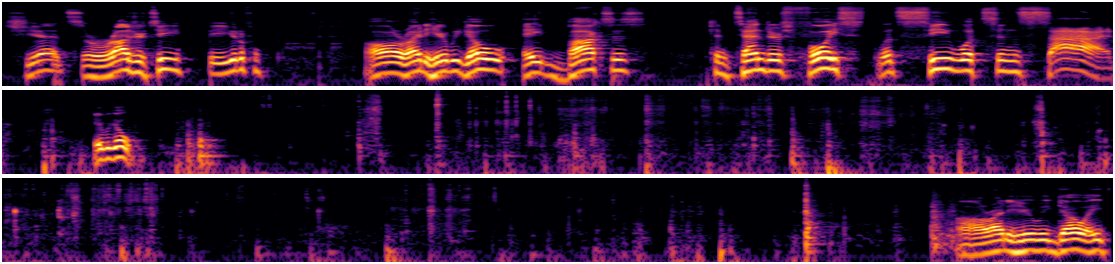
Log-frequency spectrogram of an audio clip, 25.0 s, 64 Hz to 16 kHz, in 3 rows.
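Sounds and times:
foil packs rustling: 11.0s - 21.4s
plastic wrap tearing and crinkling: 11.0s - 21.4s.

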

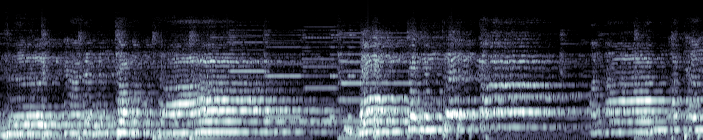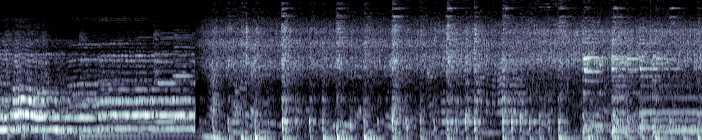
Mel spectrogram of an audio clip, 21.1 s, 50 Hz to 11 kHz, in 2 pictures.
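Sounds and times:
song with wavering sung melody: 0.0s - 21.0s
sizzling noise: 13.4s - 21.0s.

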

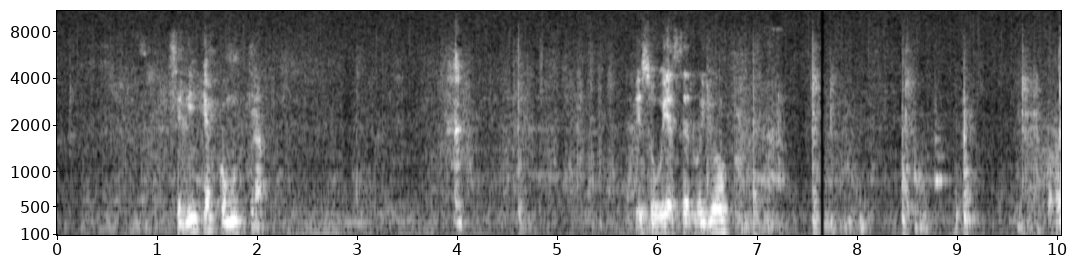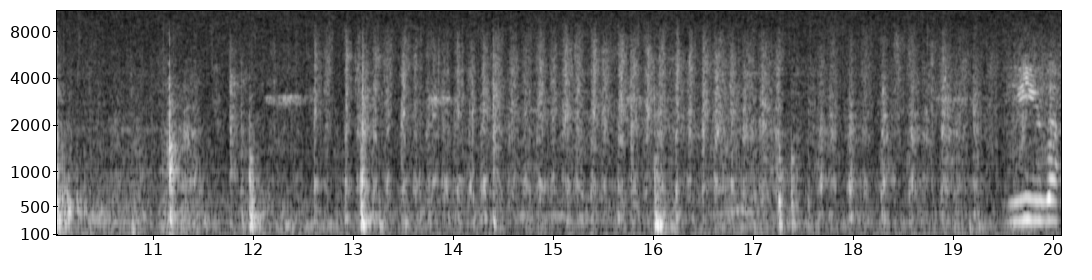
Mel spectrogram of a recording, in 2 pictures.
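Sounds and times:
shoe shining rubbing strokes: 3.9s - 5.9s, 10.9s - 20.0s
knocks: 6.5s - 12.2s.

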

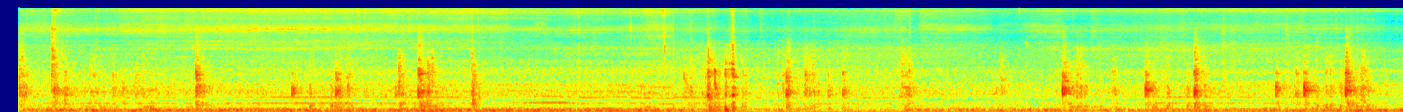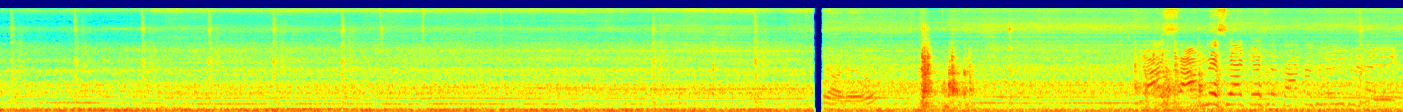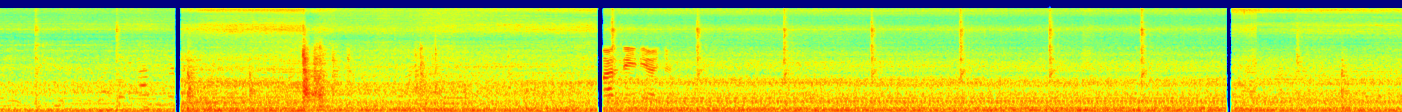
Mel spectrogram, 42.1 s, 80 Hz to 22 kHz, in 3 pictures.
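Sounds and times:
excavator diesel engine running: 0.2s - 42.0s
clanks of bucket and stones: 6.8s - 9.2s, 10.6s - 13.8s, 23.2s - 23.9s.

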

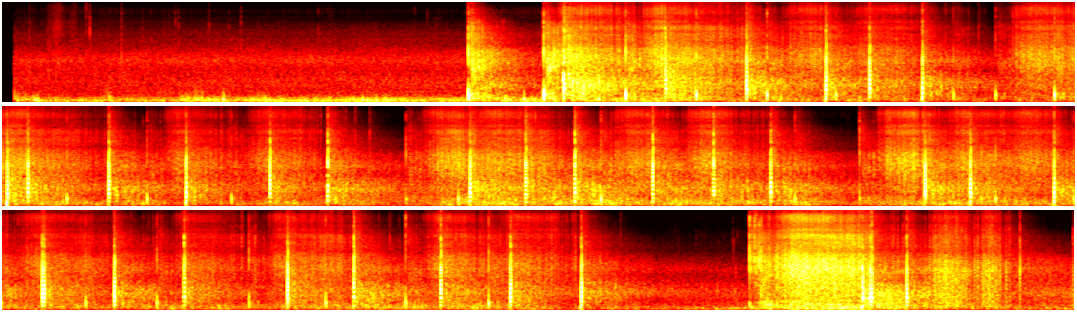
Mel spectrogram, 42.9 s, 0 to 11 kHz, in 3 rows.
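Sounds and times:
crackling hiss of bursting stars: 5.5s - 24.9s, 25.7s - 36.6s, 38.5s - 42.2s.

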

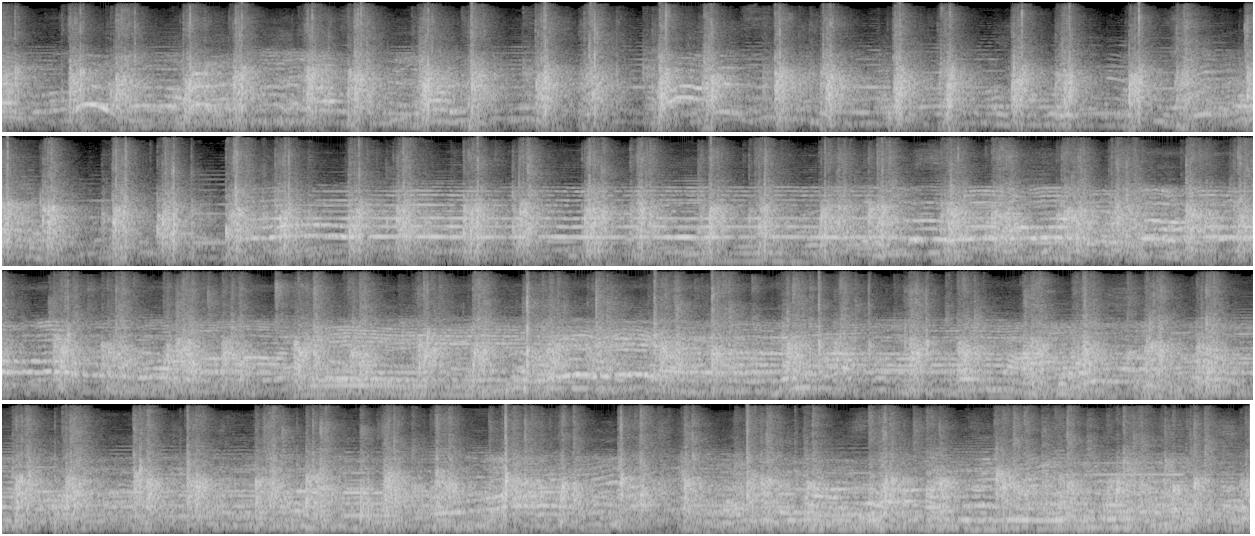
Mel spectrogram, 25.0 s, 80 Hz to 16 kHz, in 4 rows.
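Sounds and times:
crowd clapping a beat: 0.0s - 25.0s.

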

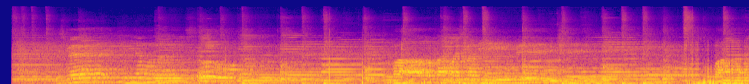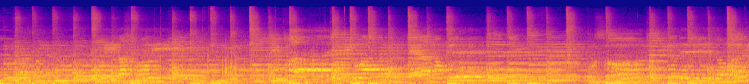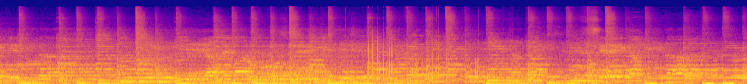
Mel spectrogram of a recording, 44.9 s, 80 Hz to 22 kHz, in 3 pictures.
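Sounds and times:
strummed acoustic guitars: 0.2s - 44.9s
man singing: 0.8s - 44.9s
hand percussion beat: 4.0s - 29.8s, 34.7s - 42.4s.

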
